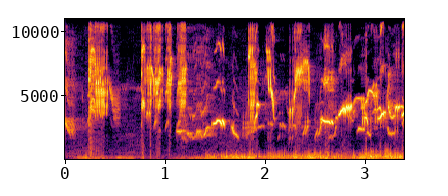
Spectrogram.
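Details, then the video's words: Caged Oriental magpie-robin with an aggressive fighting song: harsh bursts at first, then a sequence of wavering whistled notes, with some low background noise. "kacer gacor tarung ngotot agresivitas"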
